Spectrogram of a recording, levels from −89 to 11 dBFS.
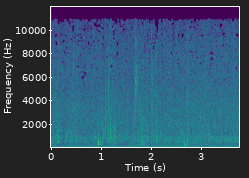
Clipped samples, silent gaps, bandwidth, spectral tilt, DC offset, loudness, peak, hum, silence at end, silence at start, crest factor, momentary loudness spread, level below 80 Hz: under 0.1%; none; 11.5 kHz; -2.5 dB/octave; under 0.1%; -30 LUFS; -6 dBFS; none; 0 s; 0 s; 24 dB; 5 LU; -46 dBFS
